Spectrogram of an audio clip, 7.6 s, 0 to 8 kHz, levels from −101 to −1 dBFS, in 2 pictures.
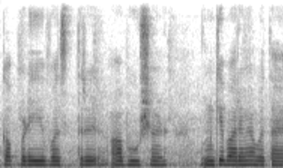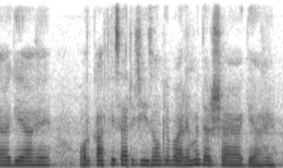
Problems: constant background noise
